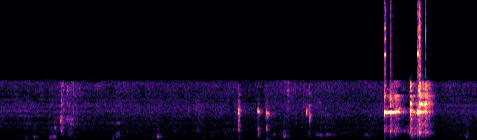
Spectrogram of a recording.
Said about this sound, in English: side note about dishes. You know what's funny? When you start washing dishes and people start to put more dishes in the sink.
